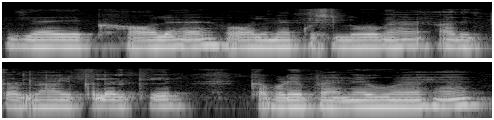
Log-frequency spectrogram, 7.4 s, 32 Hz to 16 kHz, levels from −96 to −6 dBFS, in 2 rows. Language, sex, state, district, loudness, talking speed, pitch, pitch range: Hindi, male, Bihar, Gopalganj, -33 LUFS, 140 wpm, 115 Hz, 110-120 Hz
